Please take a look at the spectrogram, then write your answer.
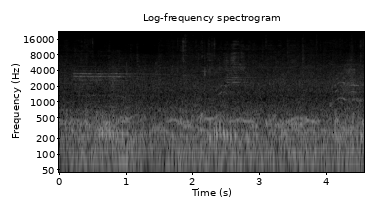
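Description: High flyer pigeons coo softly and repeatedly at a farm, low murmuring calls close by with a few faint chirps and background voices.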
